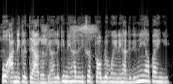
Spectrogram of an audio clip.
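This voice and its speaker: A woman's voice: mid-range voice, fairly even intonation, racing, no echo. A woman in a casual private phone conversation, talking insistently, giving advice and recounting what others said. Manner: insistent, advising, recounts conversations by acting out quotes.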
